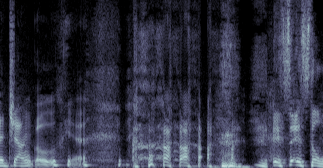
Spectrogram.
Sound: chuckle

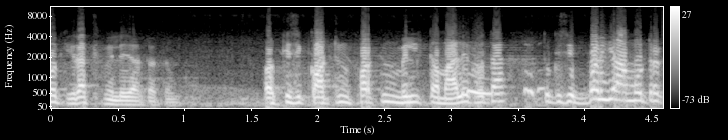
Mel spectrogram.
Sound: laughs

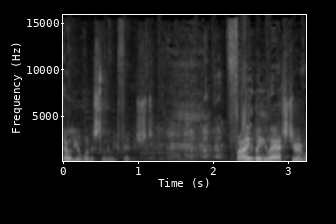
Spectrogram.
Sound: laughter

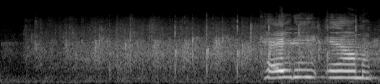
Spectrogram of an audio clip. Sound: audience claps

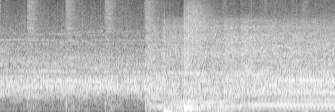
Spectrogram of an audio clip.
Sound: applause

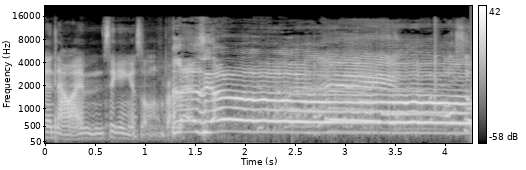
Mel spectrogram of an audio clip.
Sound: actors cheering

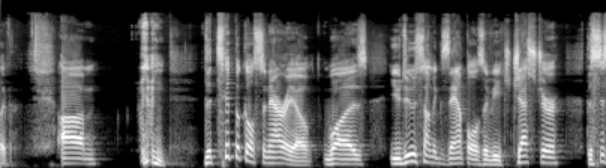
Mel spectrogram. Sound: cough

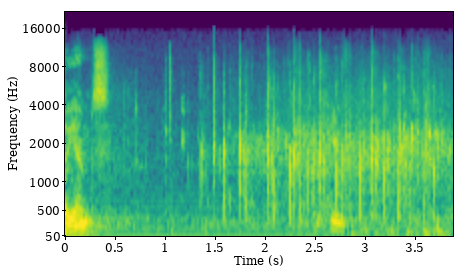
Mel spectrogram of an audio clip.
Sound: applause

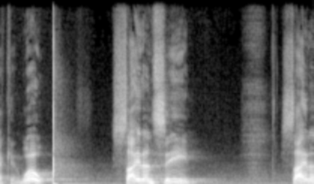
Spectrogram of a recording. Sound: claps

